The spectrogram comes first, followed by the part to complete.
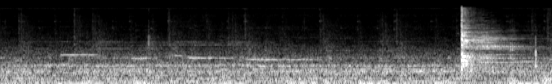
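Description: Soft background music with a faint wandering melody, broken about three and a half seconds in by a single sharp clink with a brief ring.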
